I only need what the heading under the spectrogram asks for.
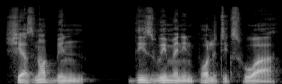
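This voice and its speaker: A man's voice: low-pitched, a little fast. A young man with a Kenyan accent in a casual panel discussion, explaining his reasoning point by point. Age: young adult. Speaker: panelist rating politicians.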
